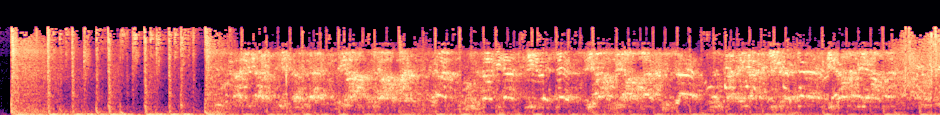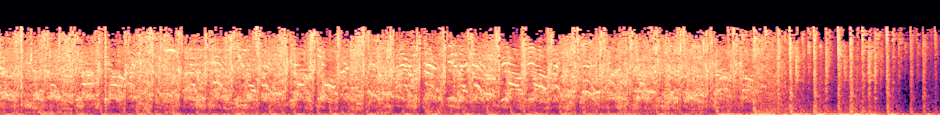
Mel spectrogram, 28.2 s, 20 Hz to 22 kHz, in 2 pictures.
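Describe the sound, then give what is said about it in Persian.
A large protest crowd in the streets of Iran during the 1388 protests chants slogans in unison, loud and sustained, with rhythmic shouted phrases and crowd noise filling the whole recording. “پنج سال میگذره از روزهایی که این شعارها در کوچه و خیابان فریاد زده میشد.”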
